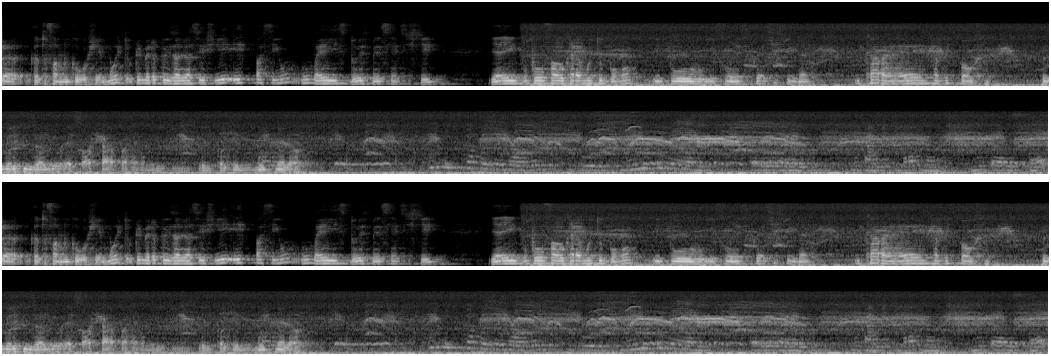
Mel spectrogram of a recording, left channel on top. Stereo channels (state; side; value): identical; both; correlation 1.00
